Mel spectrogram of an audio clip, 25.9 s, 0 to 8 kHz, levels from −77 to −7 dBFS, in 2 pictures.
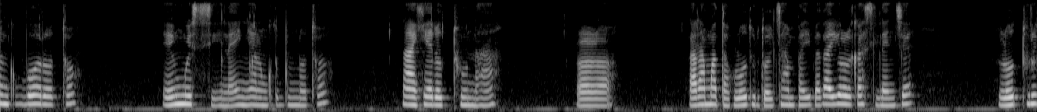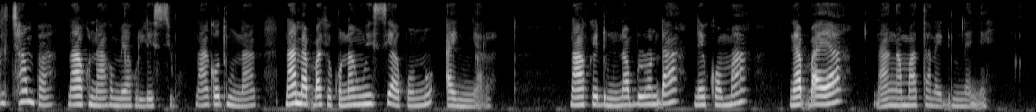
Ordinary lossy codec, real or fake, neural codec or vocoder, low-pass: none; real; none; 7.2 kHz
